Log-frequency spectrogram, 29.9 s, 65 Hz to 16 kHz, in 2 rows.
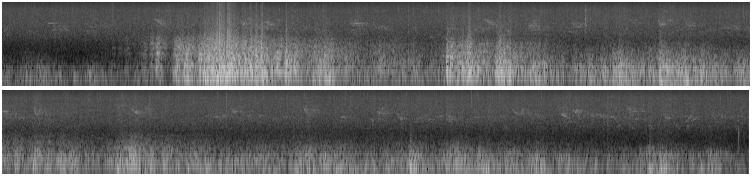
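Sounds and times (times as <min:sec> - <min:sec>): rolling thunder: 0:00.0 - 0:29.9
steady rain: 0:00.0 - 0:29.9.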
